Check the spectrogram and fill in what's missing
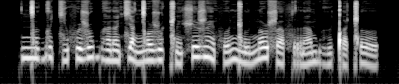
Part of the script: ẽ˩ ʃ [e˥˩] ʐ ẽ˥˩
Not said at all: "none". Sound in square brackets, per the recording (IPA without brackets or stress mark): e˥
